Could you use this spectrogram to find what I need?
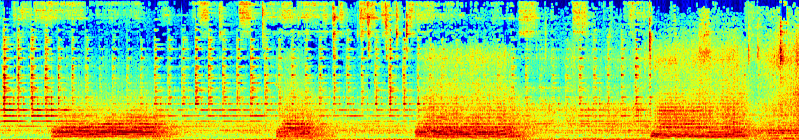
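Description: A train horn blares loudly in long repeated blasts.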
